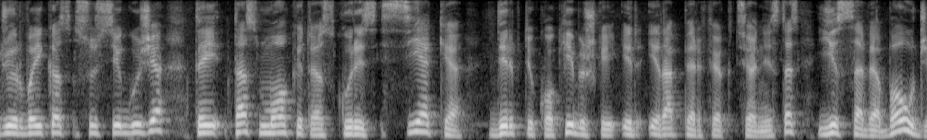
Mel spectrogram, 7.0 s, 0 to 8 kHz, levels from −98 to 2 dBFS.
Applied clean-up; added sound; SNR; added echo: none; none; none; none.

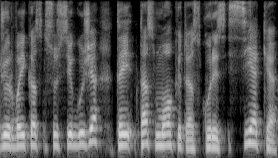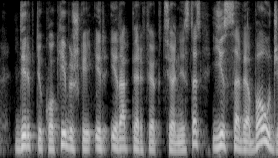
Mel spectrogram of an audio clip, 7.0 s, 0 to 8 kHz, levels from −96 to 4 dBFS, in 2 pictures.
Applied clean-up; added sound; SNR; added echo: neural mask model Resemble Enhance denoiser.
